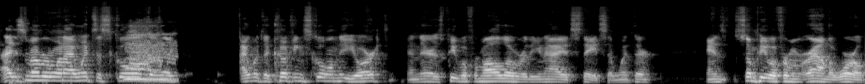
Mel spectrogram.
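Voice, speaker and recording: A man talks very fast in a fairly high voice. His intonation is lively. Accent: Ohio. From Ohio, American Midwest.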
